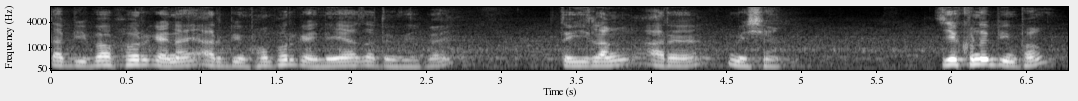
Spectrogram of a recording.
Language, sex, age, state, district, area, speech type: Bodo, male, 60+, Assam, Chirang, rural, spontaneous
